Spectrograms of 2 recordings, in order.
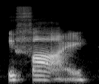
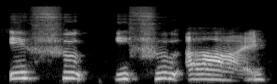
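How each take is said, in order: First: The two words are linked like one word. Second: An extra vowel is added after 'if'. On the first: The speaker calls it right. "as if it's just one word" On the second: The speaker calls it wrong. "a lot of Japanese people say if if I, adding extra vowel"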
